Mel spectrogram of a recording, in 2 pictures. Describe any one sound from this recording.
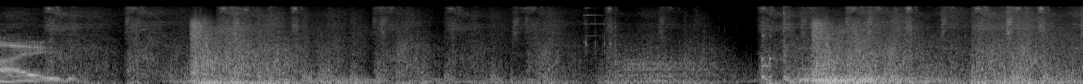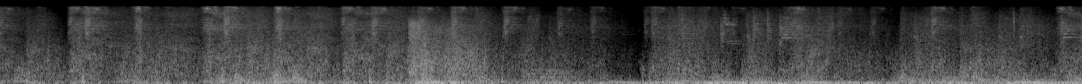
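Fighting game figures clash with sharp hits and crackling spell sounds.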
